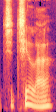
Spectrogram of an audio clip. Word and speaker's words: Cecilia: First, I have a fantastic conversation with the amazingly talented Chichilla Ferry. She's the artist behind Brindlewood Bay, and she did our podcast art. Yeah, in English, her name is mispronounced as Cecilia. In her native Italian, it is Cecilia.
